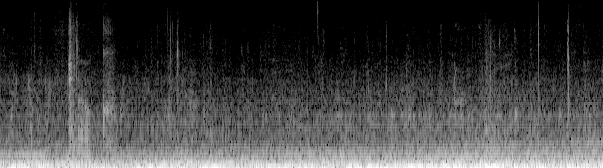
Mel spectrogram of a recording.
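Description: Steady low road and engine rumble inside a car cabin while driving along a village street.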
